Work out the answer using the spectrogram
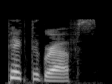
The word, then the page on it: pictographs: British English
